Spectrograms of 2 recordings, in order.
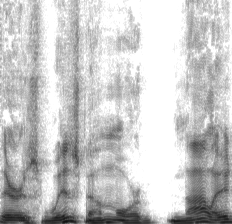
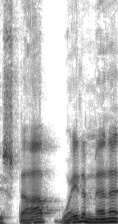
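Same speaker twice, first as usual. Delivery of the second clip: normal talking voice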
